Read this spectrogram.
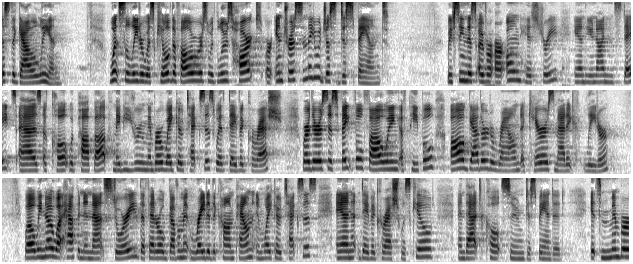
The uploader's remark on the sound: during the Heritage service on Sunday April 3, 2016, at First Presbyterian Church of Arlington Heights, Illinois.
